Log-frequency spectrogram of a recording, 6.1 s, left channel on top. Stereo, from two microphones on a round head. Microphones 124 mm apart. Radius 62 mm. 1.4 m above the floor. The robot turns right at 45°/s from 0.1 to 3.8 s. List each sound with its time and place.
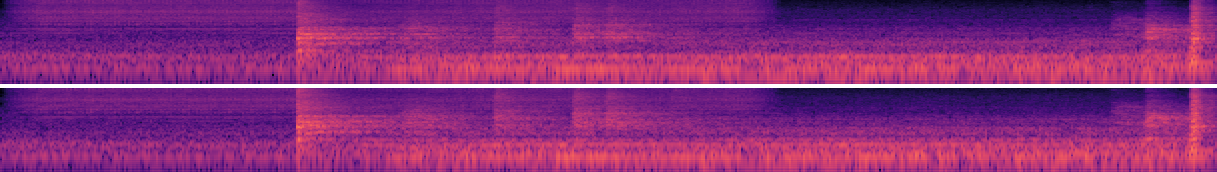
1.5 s a door slam: 55° right (ahead or behind), 2.5 m; by 6.0 s 20° right (ahead or behind), 2.5 m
